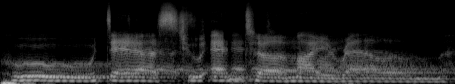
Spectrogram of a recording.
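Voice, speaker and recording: Putting on a booming character voice, a man speaks very slowly at a fairly high pitch, with clear echo around him. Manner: commanding, room-shaking.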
